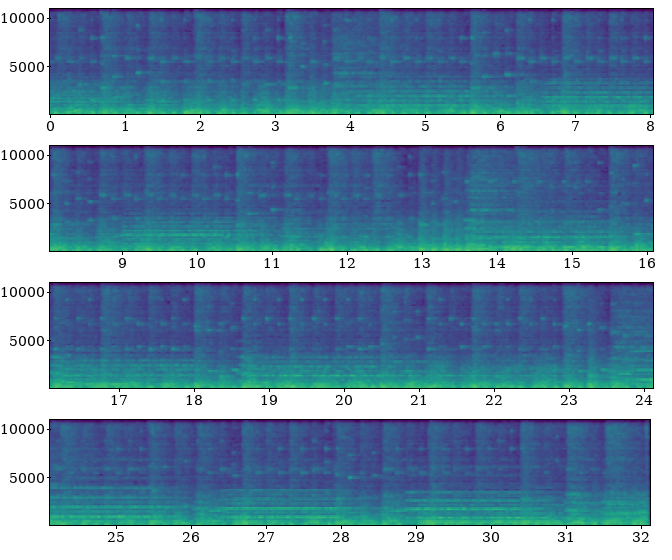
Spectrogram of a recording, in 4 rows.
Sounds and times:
Orchestra: 0.0 - 32.1.

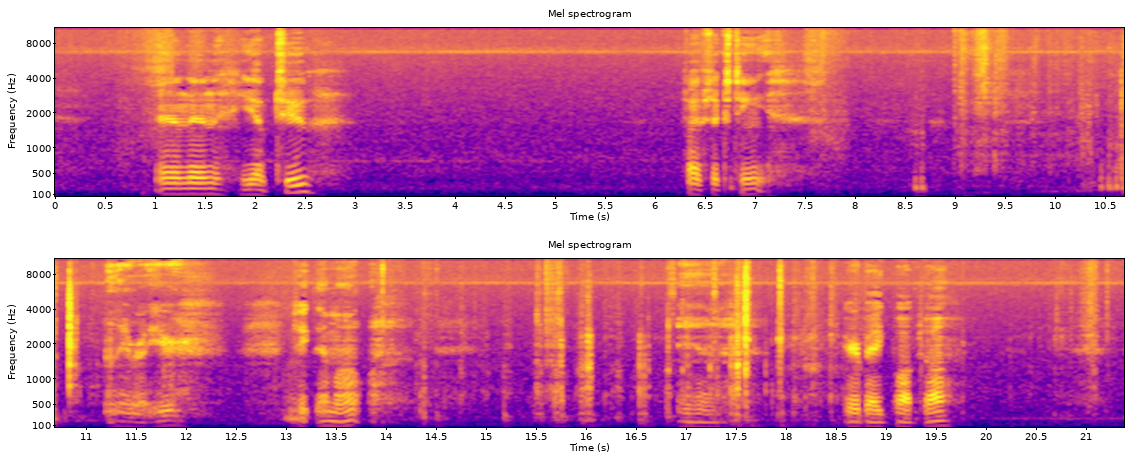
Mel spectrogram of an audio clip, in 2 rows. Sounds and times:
Speech: 1.0 - 2.7, 6.3 - 7.4, 11.2 - 12.2, 13.0 - 14.0, 16.8 - 17.5, 18.6 - 19.7.

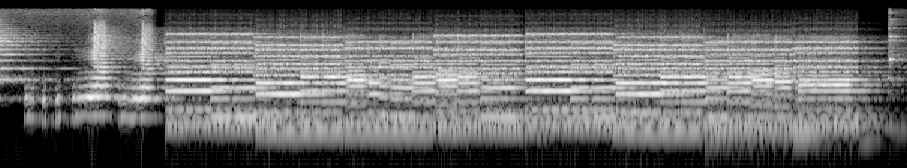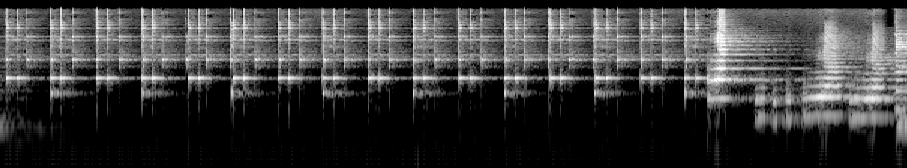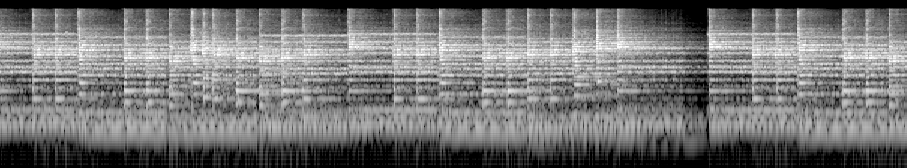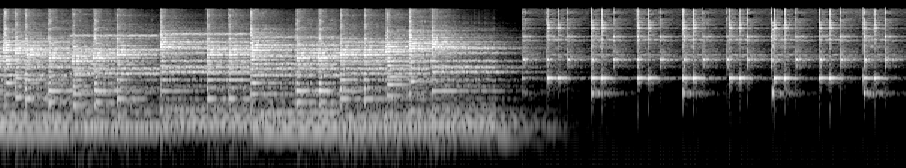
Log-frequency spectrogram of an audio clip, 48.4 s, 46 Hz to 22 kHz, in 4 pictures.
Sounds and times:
Soundtrack music: 21.4 - 44.4.

